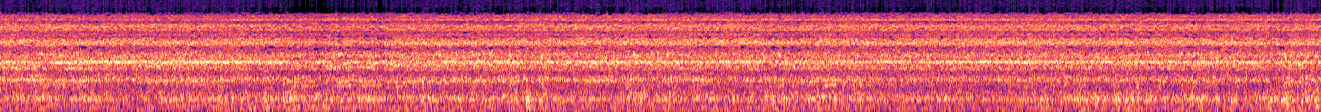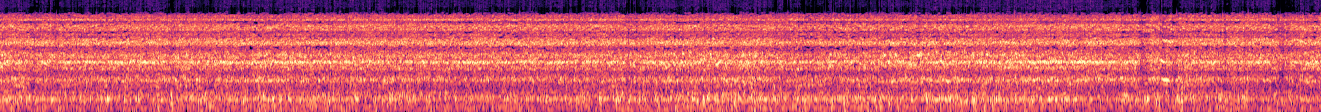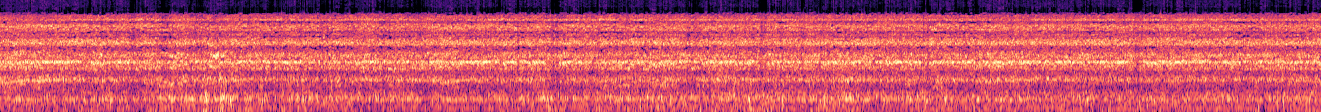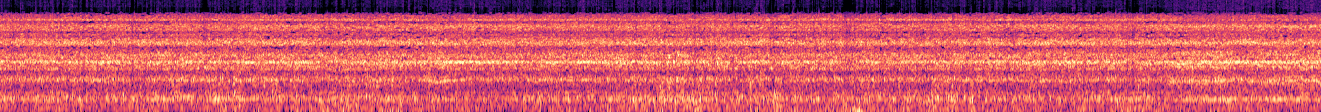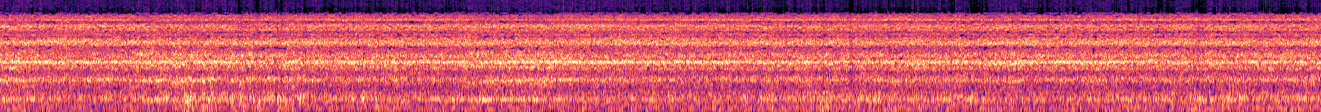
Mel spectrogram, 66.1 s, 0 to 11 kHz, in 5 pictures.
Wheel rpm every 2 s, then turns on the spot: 220, 220, 220, 230, 230, 230, 230, 230, 230, 230, 220, 210, 230, 220, 230, 230, 230, 230, 230, 240, 230, 230, 230, 230, 230, 230, 220, 230, 230, 230, 230, 230, 230.
none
